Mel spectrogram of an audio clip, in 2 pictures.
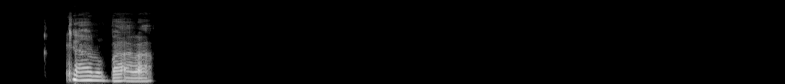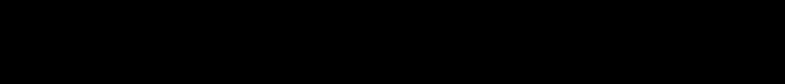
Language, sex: Wolof, female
